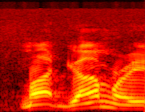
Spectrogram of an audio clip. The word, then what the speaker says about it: Montgomery: your city's name am i doing it incorrectly montgomery is the way we pronounce it i thought i was doing just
